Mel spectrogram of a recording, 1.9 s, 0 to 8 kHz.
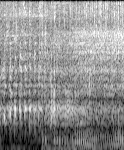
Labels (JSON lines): {"label": "anthrophony, boat engine", "recorder": "SoundTrap 300"}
